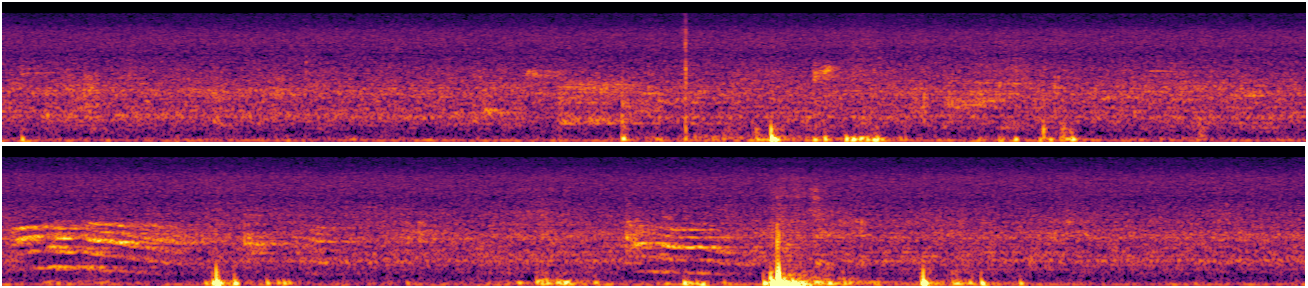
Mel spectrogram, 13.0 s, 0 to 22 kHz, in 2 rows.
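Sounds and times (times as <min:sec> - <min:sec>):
dull low thumps: 0:10.3 - 0:11.4.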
